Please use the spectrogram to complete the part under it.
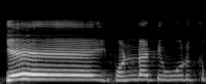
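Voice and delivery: loud, drawn-out whoop, then easing; gleeful husband's yell; jubilant cheer. Acted. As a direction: celebrate sudden freedom with a long shout. Husband celebrates once wife has left.

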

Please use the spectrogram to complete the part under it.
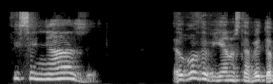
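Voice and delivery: normal talking voice

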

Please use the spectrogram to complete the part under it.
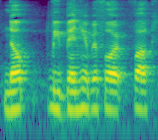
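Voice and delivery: ordinary talk

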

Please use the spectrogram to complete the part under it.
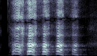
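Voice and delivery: high, loud acted ha-ha-ha; roaring laugh. Servant roaring at the gamekeeper's joke, roaring laugh. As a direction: burst into a loud staccato laugh. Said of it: "roared Mister Weller".

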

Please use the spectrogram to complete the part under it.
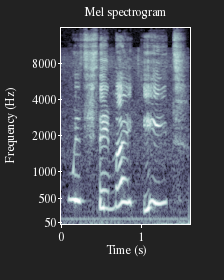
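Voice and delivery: very high, slow chicken voice; squeaky-high storybook hen asking the group to split up; high Daisy voice. Acted.

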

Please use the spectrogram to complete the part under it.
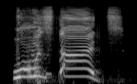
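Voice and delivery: very high, slow, drawn-out squeak; squeaky mock voice. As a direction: repeat the question in a silly high voice, stretching it. High squeaky repeat of the question.

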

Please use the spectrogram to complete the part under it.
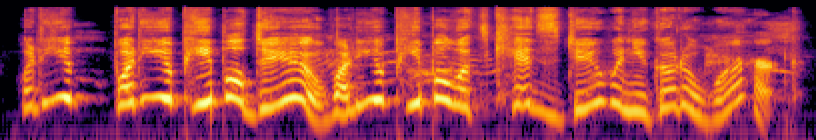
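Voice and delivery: high, loud bewildered outcry; loud, high-pitched desperation; exasperated plea. Real, not acted. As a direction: wail the question at the audience. Desperately asks parents in the audience.

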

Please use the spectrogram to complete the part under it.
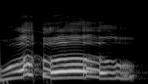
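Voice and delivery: loud high whoa of mock amazement; mock awed whoa. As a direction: shout out an exaggerated wow. Mock crowd reaction.

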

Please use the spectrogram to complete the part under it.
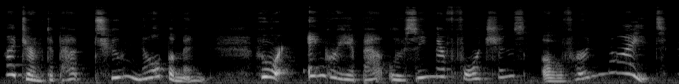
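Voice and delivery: high sweet wife making excuses. Acted. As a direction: play innocent to the ogre, high and gentle. Wife tells her dream.

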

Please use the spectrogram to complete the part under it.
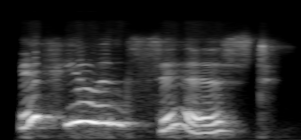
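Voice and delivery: very high, loud and slow; drawn-out insect menace; praying mantis voice. A narrator's reading. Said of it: "said the praying mantis".

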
